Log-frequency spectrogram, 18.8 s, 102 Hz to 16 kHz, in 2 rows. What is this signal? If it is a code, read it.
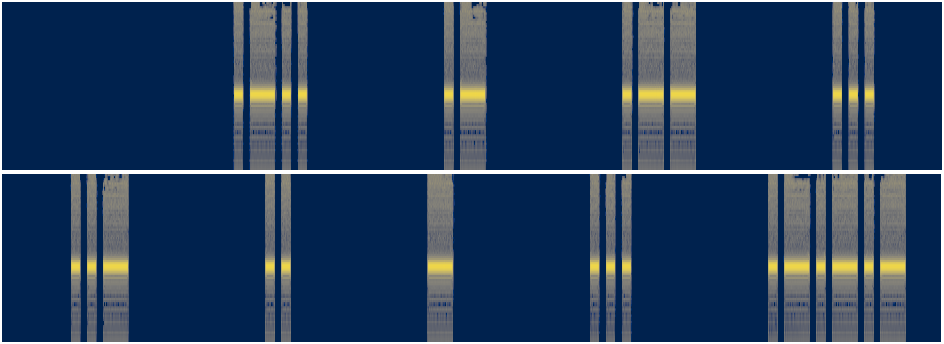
Morse code, heard as a keyed tone, about 15 wpm, spaced as for 5 wpm, 1000 Hz. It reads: LAWSUITS.
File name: qotdfiles / 5wpm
